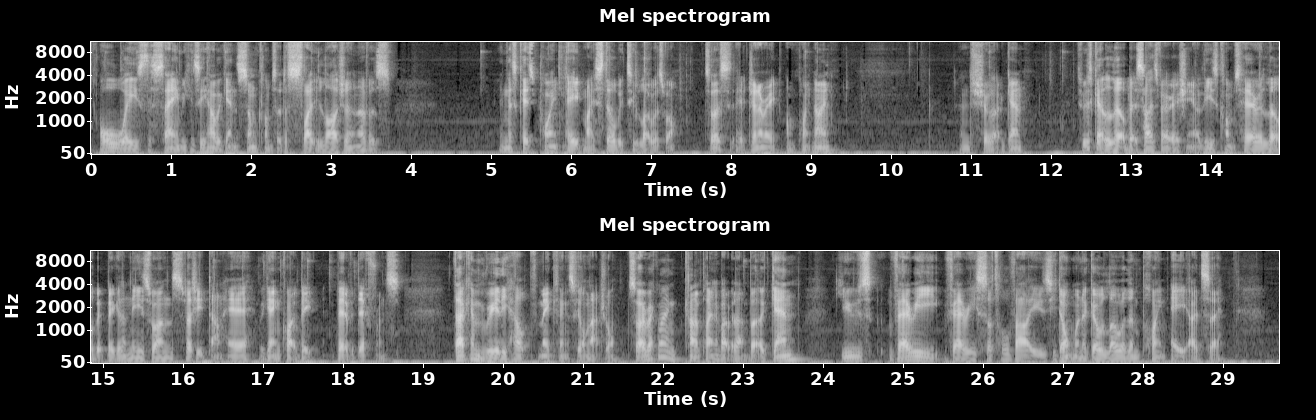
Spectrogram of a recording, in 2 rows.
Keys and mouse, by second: 0.1 alt+right click, 0.5 alt+click, 1.1 alt+right click, 1.6-5.4 alt+drag, 6.2 9, 6.7 Return, 7.6 click, 11.0 click, 16.3 click, 16.9 alt+middle click, 17.4 alt+click, 18.0 alt+middle click, 18.5 alt+click, 22.9 click.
